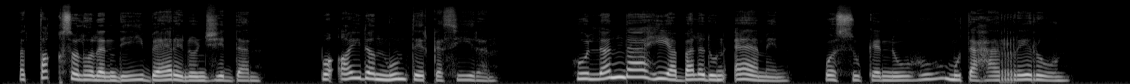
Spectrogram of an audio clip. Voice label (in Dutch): Arabisch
